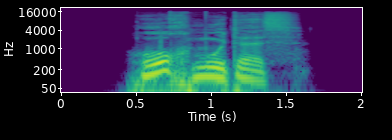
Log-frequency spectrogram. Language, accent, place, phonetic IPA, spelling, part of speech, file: German, Germany, Berlin, [ˈhoːxˌmuːtəs], Hochmutes, noun, De-Hochmutes.ogg
- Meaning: genitive singular of Hochmut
